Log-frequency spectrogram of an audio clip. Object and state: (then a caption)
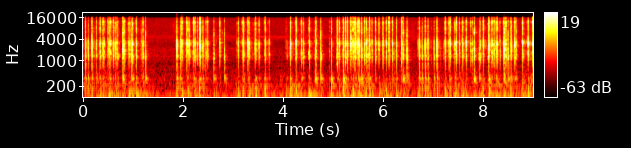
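Mechanical keyboard with aluminium case and ABS keycaps. Fingertips type on a full-size custom mechanical keyboard with an aluminium case, ABS keycaps and linear Tealios V2 switches. The keystrokes come as quick, bright, crisp clicks in bursts of fast typing, separated by two short pauses. Each click is sharp and dry with almost no low end.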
